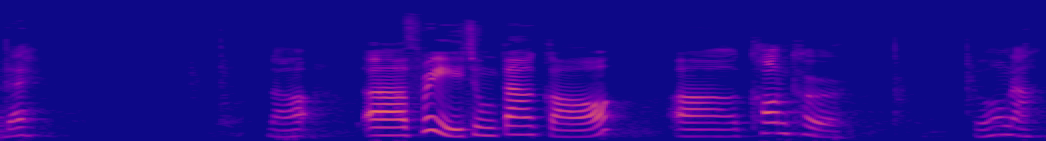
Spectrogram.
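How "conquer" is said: "conquer" đọc chậm, nhấn âm đầu "con"; kéo "con", hạ nhẹ "quer" trong "conquer"; trọng âm một. Shown as a demonstration. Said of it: "Trọng âm một". (nhấn âm tiết đầu của "conquer")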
